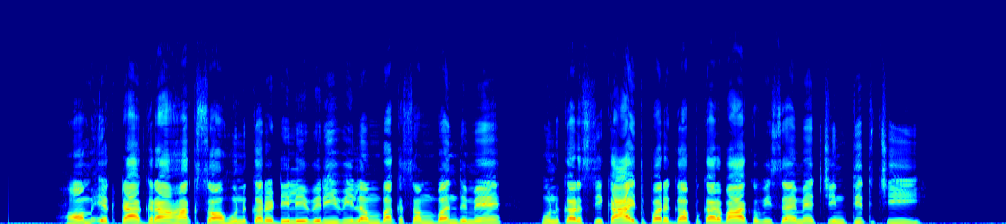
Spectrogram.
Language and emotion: Maithili, fearful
